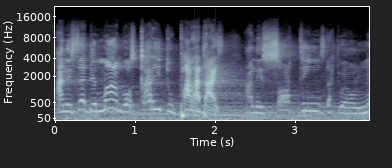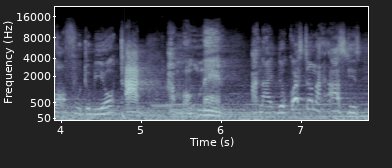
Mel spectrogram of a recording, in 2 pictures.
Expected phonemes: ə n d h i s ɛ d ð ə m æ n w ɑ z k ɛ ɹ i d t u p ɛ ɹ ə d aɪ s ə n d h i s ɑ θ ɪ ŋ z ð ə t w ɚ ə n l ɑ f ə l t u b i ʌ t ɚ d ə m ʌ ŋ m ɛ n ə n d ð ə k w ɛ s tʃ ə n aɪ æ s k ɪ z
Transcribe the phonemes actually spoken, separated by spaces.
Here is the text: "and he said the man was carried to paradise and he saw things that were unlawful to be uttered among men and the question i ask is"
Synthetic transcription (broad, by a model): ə n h i s ɛ d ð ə m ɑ n w ɑ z k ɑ ɹ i d t u p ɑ ɹ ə d aɪ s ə n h i s ɑ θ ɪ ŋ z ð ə t w ɚ ə n l ɑ f ə l t u b i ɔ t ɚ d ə m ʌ ŋ m ɛ n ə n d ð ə k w ɛ s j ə n aɪ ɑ s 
